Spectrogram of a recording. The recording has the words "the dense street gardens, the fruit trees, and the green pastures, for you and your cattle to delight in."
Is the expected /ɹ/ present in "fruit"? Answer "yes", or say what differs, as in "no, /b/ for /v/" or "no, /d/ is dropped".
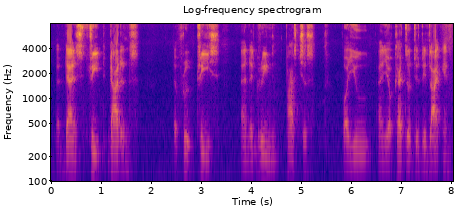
yes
